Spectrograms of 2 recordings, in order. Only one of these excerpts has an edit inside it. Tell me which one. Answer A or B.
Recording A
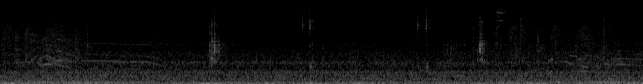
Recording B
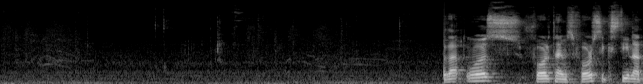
B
